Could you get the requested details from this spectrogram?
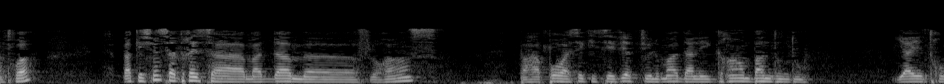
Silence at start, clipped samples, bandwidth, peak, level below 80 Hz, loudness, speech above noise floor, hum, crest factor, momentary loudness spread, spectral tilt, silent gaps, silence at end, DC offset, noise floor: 0 s; under 0.1%; 5.4 kHz; -10 dBFS; -56 dBFS; -29 LUFS; 31 dB; none; 20 dB; 12 LU; -8 dB/octave; none; 0 s; under 0.1%; -59 dBFS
